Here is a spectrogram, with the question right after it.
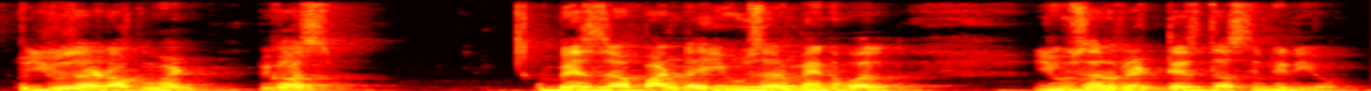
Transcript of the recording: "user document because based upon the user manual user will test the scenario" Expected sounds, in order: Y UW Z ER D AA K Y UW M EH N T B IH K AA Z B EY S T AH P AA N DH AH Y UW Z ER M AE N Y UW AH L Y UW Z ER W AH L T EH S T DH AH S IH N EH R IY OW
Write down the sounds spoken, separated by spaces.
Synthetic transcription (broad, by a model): Y UW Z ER D AA K Y UW M EH N T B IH K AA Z B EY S AH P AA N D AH Y UW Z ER M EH N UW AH L Y UW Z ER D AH T EH S T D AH S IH N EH R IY OW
